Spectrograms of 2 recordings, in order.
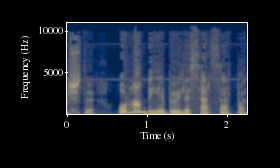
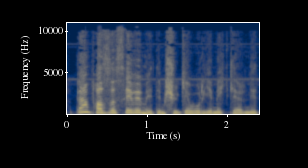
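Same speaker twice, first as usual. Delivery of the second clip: ordinary delivery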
